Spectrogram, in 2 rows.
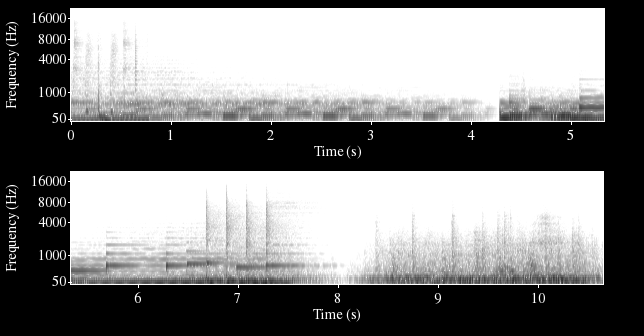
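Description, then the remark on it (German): A night train rattles along the tracks in Ukraine, travelling from Kyiv 500 kilometres east to Kharkiv: a steady rumbling clatter with rhythmic knocking and droning tones, heard from inside the carriage with no one talking. “Sie hören es vielleicht schon im Hintergrund, es rappelt mal wieder, ein neuer Tag in der Ukraine und wir sitzen mal wieder in einem neuen Nachtzug.”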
